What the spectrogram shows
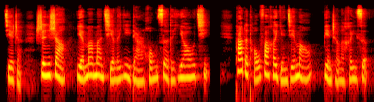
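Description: Husky woman narrating a novel. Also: mid-range voice, darkish tone. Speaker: audiobook narrator.

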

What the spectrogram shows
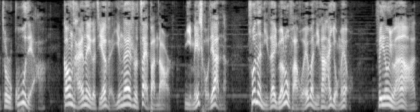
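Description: Podcast host, male, casual storyteller who acts out the people in the story, animated delivery, faint music underneath. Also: fairly high pitch, no echo. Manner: colloquial, salty, acts out the quoted people. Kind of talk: casual true-crime storytelling.

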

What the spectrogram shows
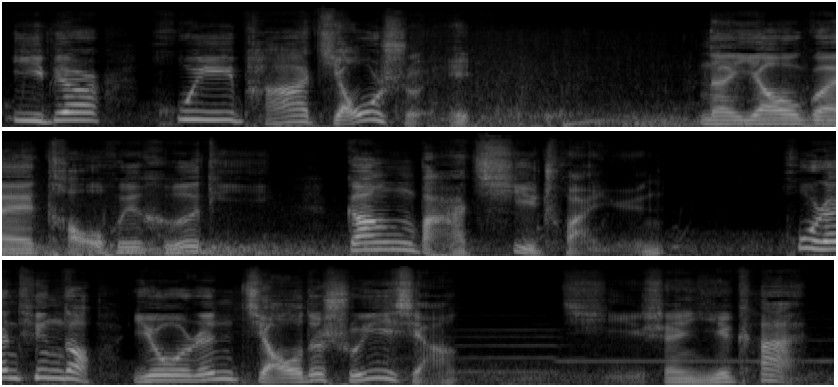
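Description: Slow, expressive storybook narrator, man. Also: fairly high pitch, slight background noise.

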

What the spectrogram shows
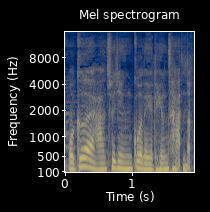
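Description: A woman's voice: low-pitched, quick pace, dark tone, soft background music. A woman host telling a comic story in a wry, chatty, colloquial way.

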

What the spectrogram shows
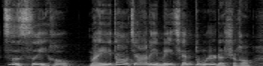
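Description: A man's voice: high voice, huge pitch swings, moderate pace, darkish tone, husky. A man narrating a folk tale in a dramatic storytelling manner.

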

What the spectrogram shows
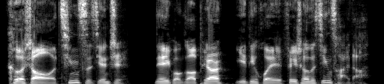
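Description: A man's voice: mid-range voice, fairly quick, no echo, close to an everyday voice. Affable middle-aged businessman, read by a man for an audiobook. Friendly and probing. Dry sound.

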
